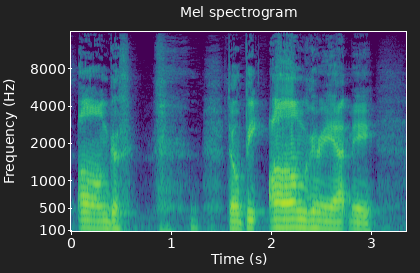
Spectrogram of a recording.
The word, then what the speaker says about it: Ingres: Jacques dominique Unger I know it looks like ingress its Unger don't be angry at me for the hair pronounce it let's say okay so on the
